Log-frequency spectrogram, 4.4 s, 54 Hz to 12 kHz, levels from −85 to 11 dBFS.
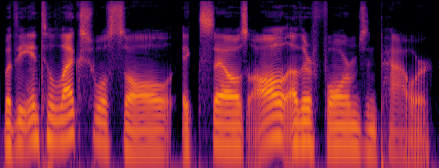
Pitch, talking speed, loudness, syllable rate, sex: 105 Hz, 135 wpm, -19 LUFS, 3.8 syllables/s, male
